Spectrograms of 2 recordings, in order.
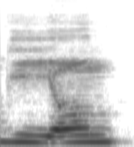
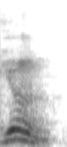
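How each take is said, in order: First: The word is said as two syllables. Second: The word is said as one syllable. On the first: This is how it is said in the Americas. "decimos guión ... como una palabra de dos sílabas" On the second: This is how it is said in Spain. "nosotros no decimos guión"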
